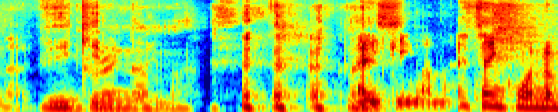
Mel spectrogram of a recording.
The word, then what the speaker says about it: Vikingane: is Viking is Viking, and then Anna is sort of the plural form when it comes to New Vikingane. Norwegian or Old Wow.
